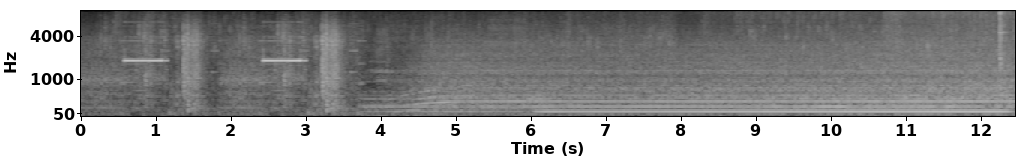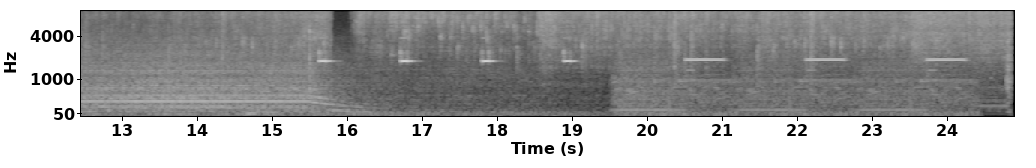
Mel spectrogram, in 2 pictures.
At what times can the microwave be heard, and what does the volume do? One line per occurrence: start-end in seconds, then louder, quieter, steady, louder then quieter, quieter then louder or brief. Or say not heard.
0.0-24.8 louder then quieter.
